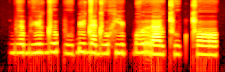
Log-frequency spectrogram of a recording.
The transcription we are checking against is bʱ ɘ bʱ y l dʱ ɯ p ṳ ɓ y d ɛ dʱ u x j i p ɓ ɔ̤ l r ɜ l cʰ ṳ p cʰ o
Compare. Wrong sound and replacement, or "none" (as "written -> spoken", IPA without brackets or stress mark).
i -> y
